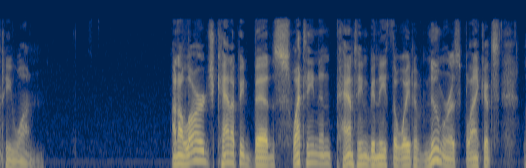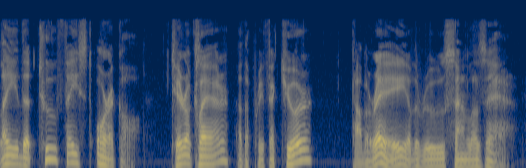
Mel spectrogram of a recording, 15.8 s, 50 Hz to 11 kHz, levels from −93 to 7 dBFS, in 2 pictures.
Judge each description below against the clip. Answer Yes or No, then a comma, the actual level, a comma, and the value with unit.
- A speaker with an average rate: No, slow, 115 wpm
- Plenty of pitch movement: Yes, wide, 6.1 semitones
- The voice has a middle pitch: No, low, 110 Hz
